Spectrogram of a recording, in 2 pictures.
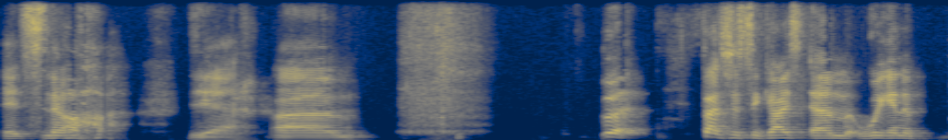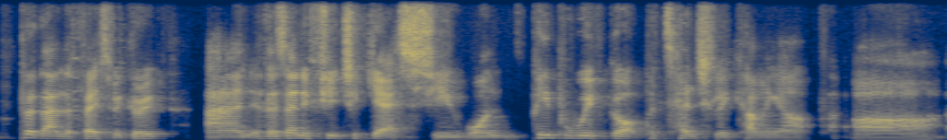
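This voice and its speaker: A man's voice: on the low side, moderate pace. A man co-hosting a podcast, easygoing and a bit hesitant, with dry teasing humor. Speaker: podcast co-host. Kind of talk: casual chat.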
